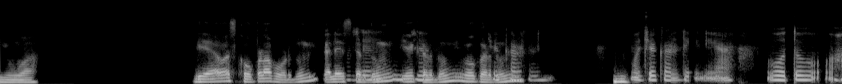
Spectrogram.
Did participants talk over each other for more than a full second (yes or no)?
yes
